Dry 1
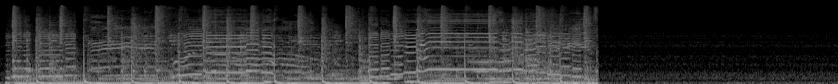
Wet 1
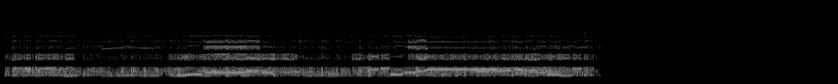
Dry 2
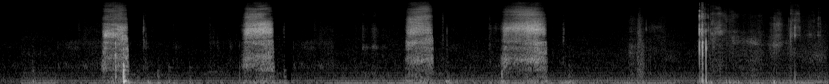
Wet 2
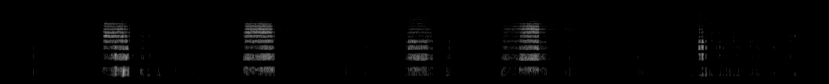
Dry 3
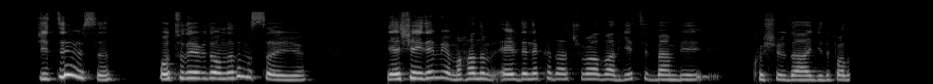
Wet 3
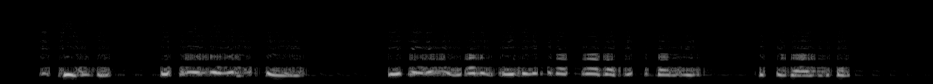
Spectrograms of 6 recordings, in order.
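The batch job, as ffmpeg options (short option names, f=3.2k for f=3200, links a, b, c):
-af "bass=f=250:g=4,treble=f=4k:g=-10,aecho=1:1:173|346|519|692|865:0.158|0.084|0.0445|0.0236|0.0125,asoftclip=type=tanh:threshold=-10dB,acompressor=mode=upward:threshold=-35dB:ratio=2.5,acrusher=bits=6:dc=4:mix=0:aa=0.000001,afwtdn=0.0355,afftfilt=real='re*eq(mod(floor(b*sr/1024/390),2),1)':imag='im*eq(mod(floor(b*sr/1024/390),2),1)':win_size=1024:overlap=0.75,volume=-3dB"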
